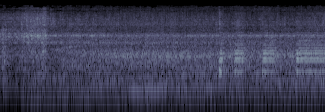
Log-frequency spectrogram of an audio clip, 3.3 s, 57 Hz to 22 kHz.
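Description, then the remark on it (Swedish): Steady hum of busy street traffic on Polish streets in 1995, with Polonez and Fiat 125p cars, and several short car horn toots breaking through in the second half, loud over the rumble of passing vehicles. “På de polska gatorna rullar Polones eller Fiat 125P-bilar.”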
